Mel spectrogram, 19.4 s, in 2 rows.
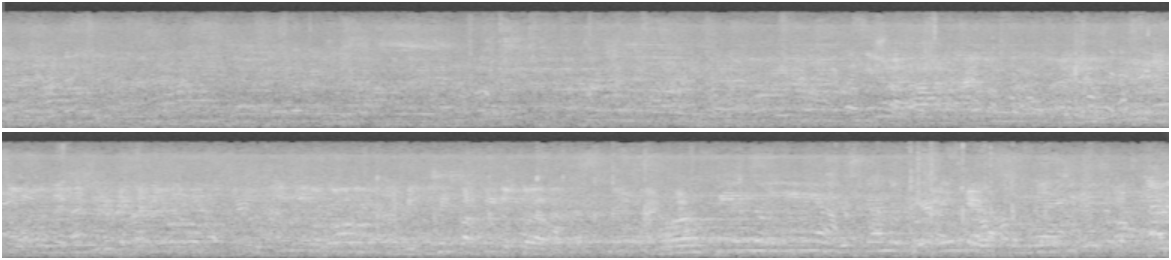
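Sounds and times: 
crowd chattering on 5th Avenue in Playa del Carmen: 0.0 - 19.4.

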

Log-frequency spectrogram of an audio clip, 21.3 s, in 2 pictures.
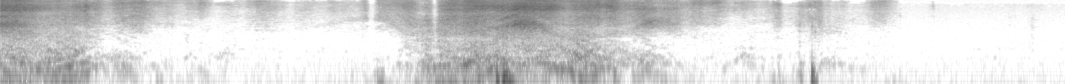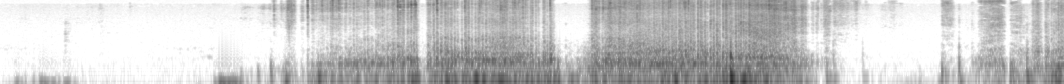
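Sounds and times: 
paper being rubbed and scratched: 0.0 - 8.2, 13.4 - 19.3, 20.1 - 21.2.

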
